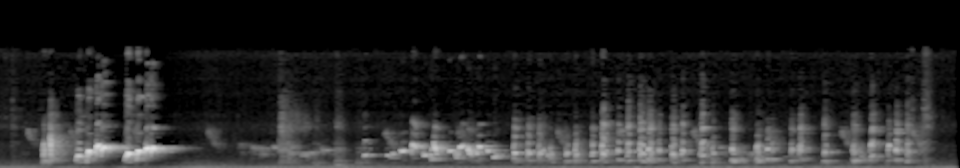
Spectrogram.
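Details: A bulbul song used to teach young birds: three bright rising-and-falling whistles in quick succession, then a pause, then a long, rapid chattering sequence of short warbled notes.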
